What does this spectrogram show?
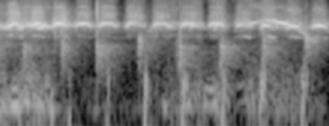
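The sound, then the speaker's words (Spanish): Hands clap in a steady rhythm, about eight or nine sharp claps, over a constant high-pitched whistling tone and a low background murmur. “Un aplauso, bravo.”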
